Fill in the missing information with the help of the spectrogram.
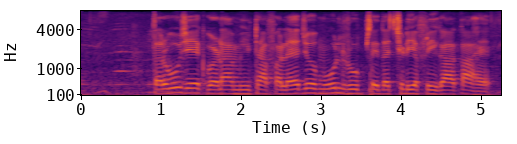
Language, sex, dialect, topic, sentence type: Hindi, male, Kanauji Braj Bhasha, agriculture, statement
